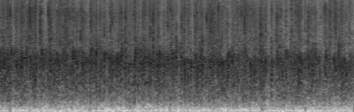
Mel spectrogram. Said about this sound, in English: Thank you to my guests, Adam Pally, Gillian Jacobs, and Werner Herzog. At this point, everyone applauds.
